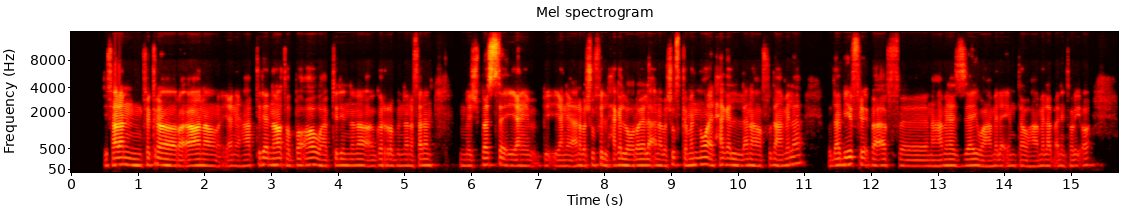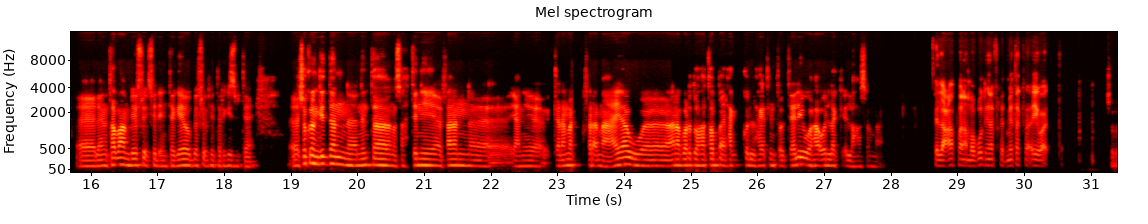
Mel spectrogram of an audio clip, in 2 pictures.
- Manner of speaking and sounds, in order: tapping
- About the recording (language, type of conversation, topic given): Arabic, advice, إزاي أتعامل مع التشتت وقلة التركيز وأنا بشتغل أو بذاكر؟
